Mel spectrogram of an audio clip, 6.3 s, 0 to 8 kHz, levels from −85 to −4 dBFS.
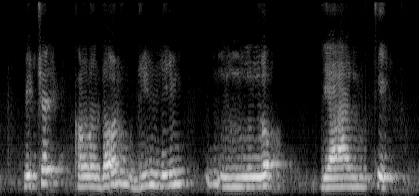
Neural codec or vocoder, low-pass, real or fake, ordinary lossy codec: codec, 16 kHz, 1 kbps, FreqCodec, smaller model; none; fake; none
